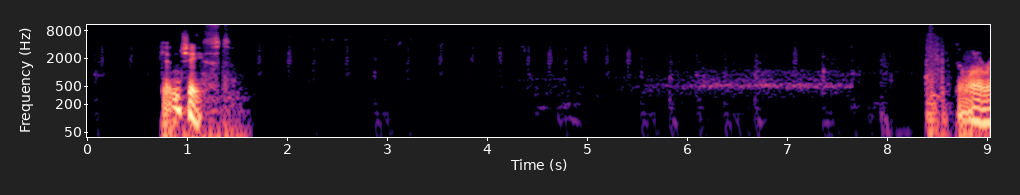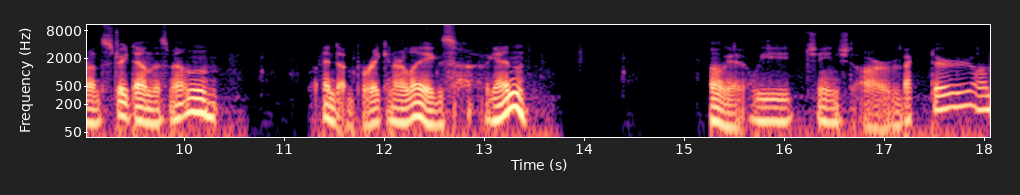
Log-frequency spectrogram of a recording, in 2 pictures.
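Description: Footsteps crunch through grass and brush.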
